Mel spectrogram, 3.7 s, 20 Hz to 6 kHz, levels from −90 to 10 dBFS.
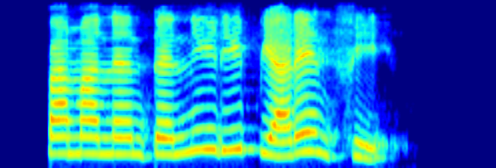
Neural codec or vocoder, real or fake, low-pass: codec, 16 kHz, 4.8 kbps, FACodec; fake; 5.4 kHz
